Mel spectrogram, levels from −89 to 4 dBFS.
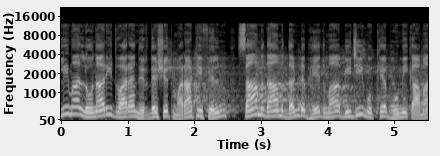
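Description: From 1.56 s to the end, feedback echo between two devices sets in. The speech returns roughly every 150 ms, at most about 14 dB down. Each pass sounds thinner and more ringing.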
